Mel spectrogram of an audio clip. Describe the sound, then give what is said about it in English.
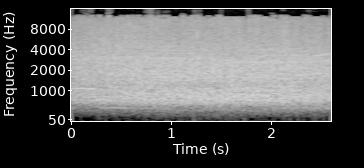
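A large baseball crowd at an away game cheers and applauds Albert Pujols of the Angels, a former Cardinal, after his home run. It is a steady, dense roar, loud and unbroken for the whole stretch, with no single voice standing out. “the crowd is still cheering”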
